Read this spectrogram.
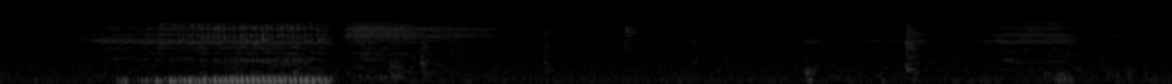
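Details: Mother Alabai named Princess asleep and snoring: one deep, rumbling low snore lasting about a second, then near quiet with a few faint clicks and rustles.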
